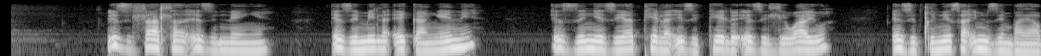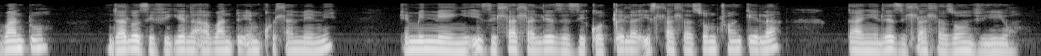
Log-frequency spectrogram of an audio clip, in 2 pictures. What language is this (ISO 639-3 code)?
nde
